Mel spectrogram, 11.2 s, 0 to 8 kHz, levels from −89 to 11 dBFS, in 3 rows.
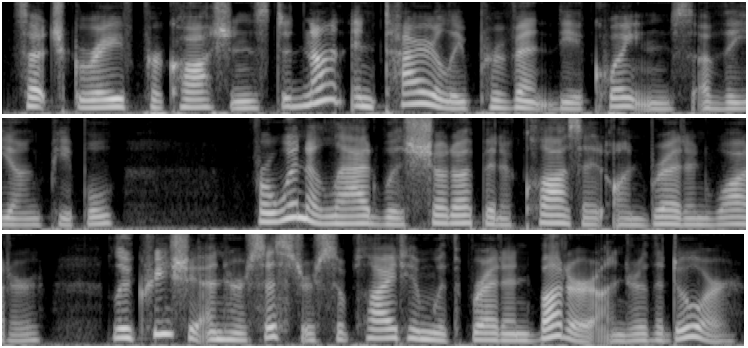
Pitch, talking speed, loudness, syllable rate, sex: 200 Hz, 215 wpm, -19 LUFS, 5.9 syllables/s, female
